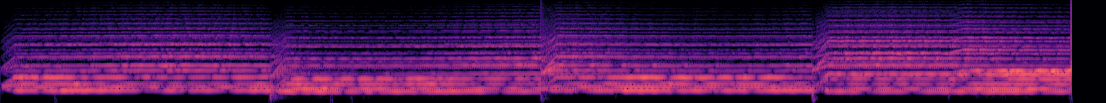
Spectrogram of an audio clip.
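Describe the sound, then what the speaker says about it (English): A dry R&B synth pad preset called Stop Lying plays four sustained chords, each lasting about two seconds, warm and full with no effects added, close and steady throughout. "So the pad is called Stop Lying, and this is what it sounds like."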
